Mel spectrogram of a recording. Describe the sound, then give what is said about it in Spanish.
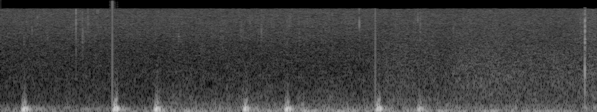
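A loud heartbeat thumps alone in deep, muffled lub-dub pairs, about four beats in quick succession with no other sound around them. “Al mismo tiempo, el corazón latía con mayor violencia, cada vez más precipitadamente con más ruido.”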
